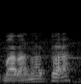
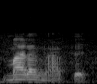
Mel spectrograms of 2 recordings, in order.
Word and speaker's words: Maranata: significa vinde Senhor Jesus nós católicos colocamos a tônica na última sílaba nossos irmãos separados os evangélicos ou protestantes colocam a tônica na penúltima sílaba na maioria dos casos Maranata então nós pronunciamos Maranata eles Maranata não importa pronúncia o significado é o mesmo vinde Senhor Jesus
